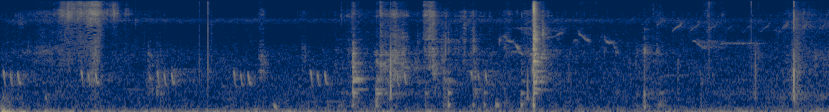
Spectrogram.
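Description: Faint bird calls: short clusters of two or three quick notes, repeated about every two-thirds of a second for the first few seconds, then a few sharp clicks, the loudest about five seconds in.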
